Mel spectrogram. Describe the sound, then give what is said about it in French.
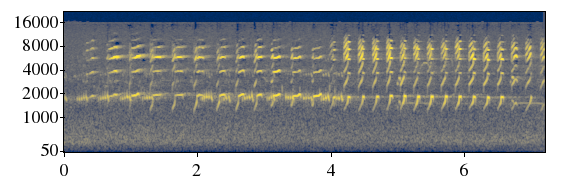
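A black woodpecker gives a long series of loud, ringing calls, repeated steadily and quickening toward the end, over a faint forest background with no talking. “Ce grand oiseau est assez difficile à voir quand on se balade en forêt, mais son cri, lui, est très reconnaissable.”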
